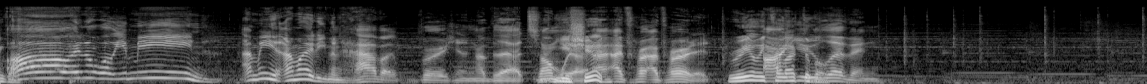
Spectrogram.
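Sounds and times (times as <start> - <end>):
speech: 0.0 - 8.9
typing on a keyboard: 8.8 - 11.4.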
